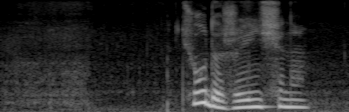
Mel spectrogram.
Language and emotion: Russian, sad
